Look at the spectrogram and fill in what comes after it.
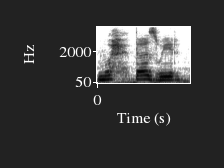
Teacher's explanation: را ساکن سے پہلے زیر آ گئی ہے تو را باریک پڑھیں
